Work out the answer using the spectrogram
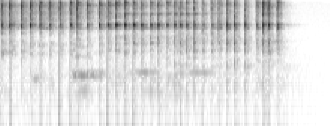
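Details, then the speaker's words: Speedone Sniper bicycle hub freewheeling: rapid, sharp, high-pitched clicks, about fifteen a second, ringing and echoey, then stopping dead; normal loud ratchet, the star ratchet's vibration making the hub shell act as an echo chamber. "So itong hub nagiging echo chamber kaya meron din siyang kakaibang tunog. May parang ganun siyang tunog eh. Para siyang may echo talaga."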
